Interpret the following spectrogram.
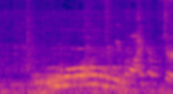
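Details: An Alaskan Malamute howls at its owner working at a computer, apparently wanting play, giving a drawn-out, wavering howl that rises then falls over about a second and a half, with a faint voice behind.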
